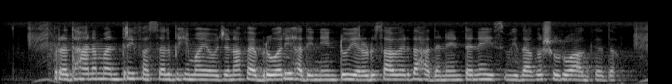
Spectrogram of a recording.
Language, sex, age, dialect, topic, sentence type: Kannada, female, 18-24, Northeastern, agriculture, statement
